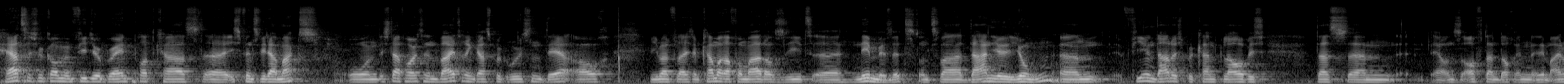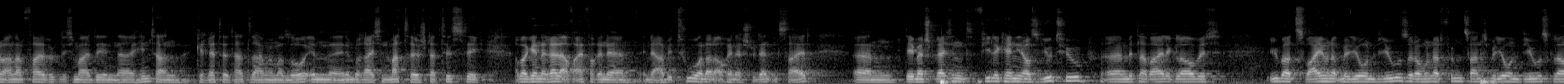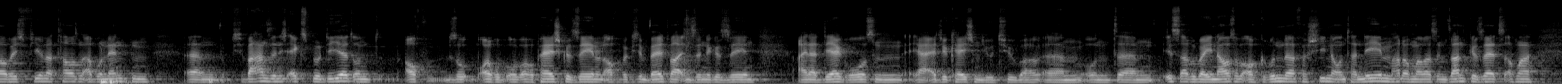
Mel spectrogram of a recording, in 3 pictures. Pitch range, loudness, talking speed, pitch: 115-130 Hz, -25 LUFS, 185 wpm, 120 Hz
